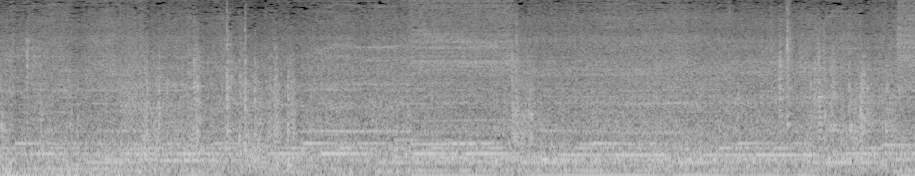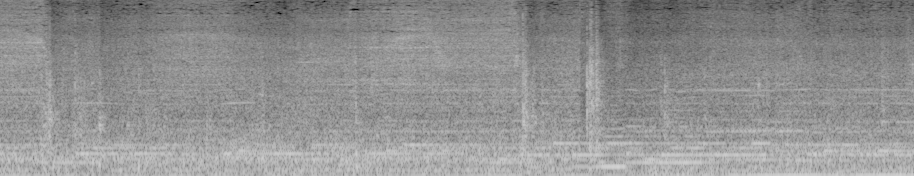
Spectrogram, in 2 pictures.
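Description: Background music with a stepping melody laid over an excavator's diesel engine running, with its bucket knocking and scraping through stony soil while it digs out a riverbed trench.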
